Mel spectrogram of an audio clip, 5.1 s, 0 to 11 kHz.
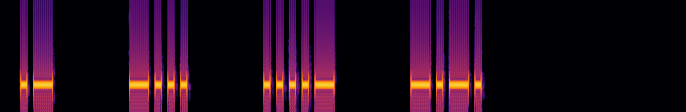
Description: Morse code, heard as a keyed tone, about 25 wpm, spaced as for 12 wpm, 700 Hz. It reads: AB4C
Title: USA Call Signs - 4x Character Spacing - 25wpm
